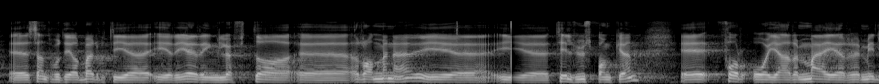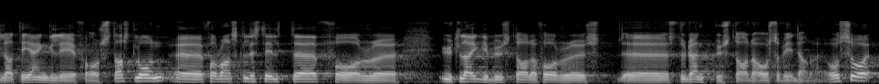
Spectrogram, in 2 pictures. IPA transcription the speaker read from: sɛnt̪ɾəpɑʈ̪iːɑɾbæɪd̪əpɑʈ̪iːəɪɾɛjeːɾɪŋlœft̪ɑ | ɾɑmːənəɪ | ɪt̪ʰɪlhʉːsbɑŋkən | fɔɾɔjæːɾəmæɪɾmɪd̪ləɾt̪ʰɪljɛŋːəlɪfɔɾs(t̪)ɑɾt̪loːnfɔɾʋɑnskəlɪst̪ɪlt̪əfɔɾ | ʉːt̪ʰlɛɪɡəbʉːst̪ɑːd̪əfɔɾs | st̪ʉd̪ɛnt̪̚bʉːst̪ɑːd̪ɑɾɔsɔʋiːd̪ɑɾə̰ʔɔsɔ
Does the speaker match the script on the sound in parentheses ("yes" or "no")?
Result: yes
